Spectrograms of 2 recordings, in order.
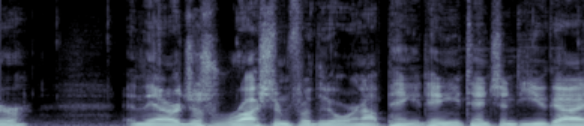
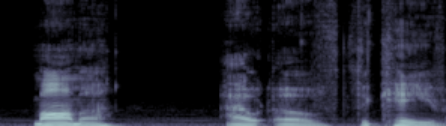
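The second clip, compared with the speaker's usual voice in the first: usual speaking voice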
